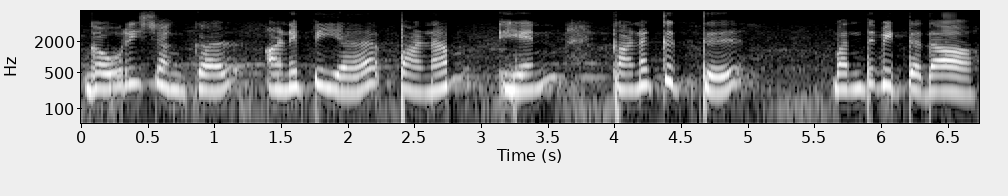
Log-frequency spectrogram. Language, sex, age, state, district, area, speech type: Tamil, female, 45-60, Tamil Nadu, Mayiladuthurai, rural, read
